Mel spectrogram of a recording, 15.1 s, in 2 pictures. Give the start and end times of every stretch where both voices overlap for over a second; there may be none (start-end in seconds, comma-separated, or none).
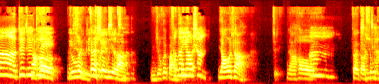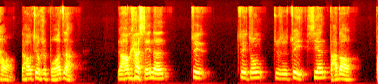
0.6-2.7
